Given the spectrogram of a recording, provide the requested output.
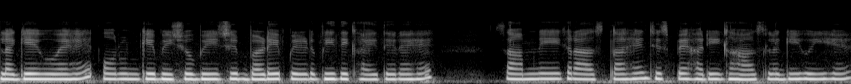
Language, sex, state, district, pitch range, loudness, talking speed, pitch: Hindi, female, Chhattisgarh, Jashpur, 240-250 Hz, -13 LUFS, 170 wpm, 245 Hz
